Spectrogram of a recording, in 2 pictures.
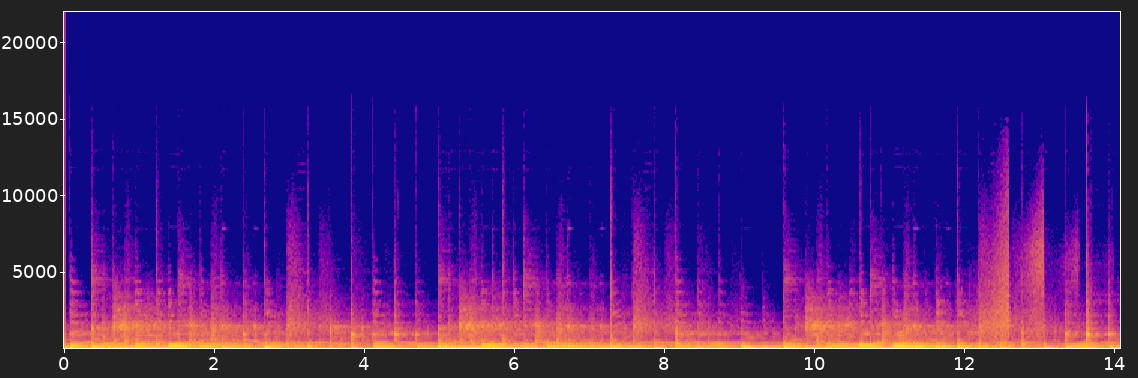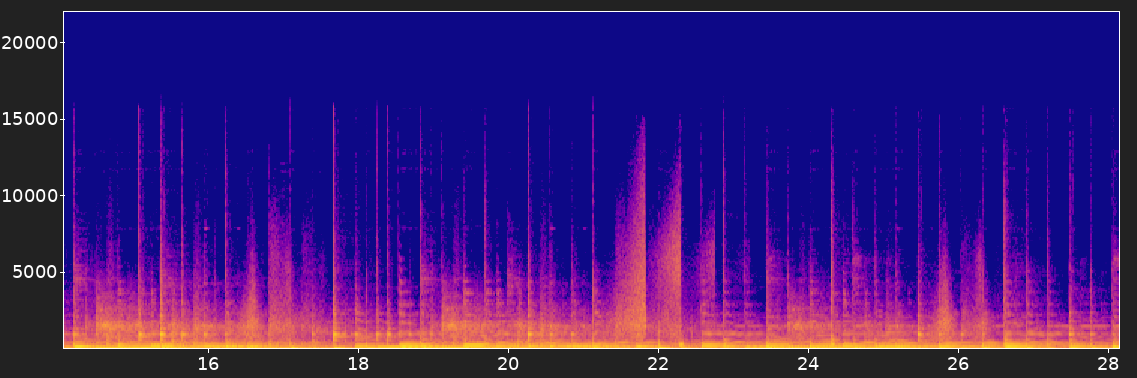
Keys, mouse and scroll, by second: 0.1 click, 2.5 click, 10.5-16.4 drag.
